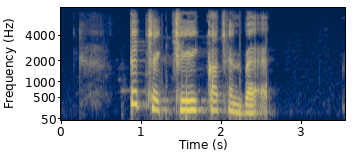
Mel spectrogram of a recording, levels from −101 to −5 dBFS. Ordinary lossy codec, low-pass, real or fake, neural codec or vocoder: Opus, 24 kbps; 7.2 kHz; real; none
